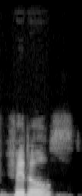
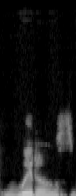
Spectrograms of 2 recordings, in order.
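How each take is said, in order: First: The word begins with a clear V sound. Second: The word begins with a W sound.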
